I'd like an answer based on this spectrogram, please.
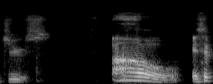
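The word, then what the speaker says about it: Guice: People sometimes call him Geis, Oh, okay. Yeah. but it's pronounced Juice.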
